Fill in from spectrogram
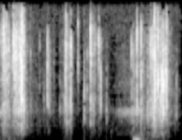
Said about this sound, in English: What do you got over there? Your little plastic bag. What do I got? I don't know, I just thought it was a plastic bag. It is just a plastic bag.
